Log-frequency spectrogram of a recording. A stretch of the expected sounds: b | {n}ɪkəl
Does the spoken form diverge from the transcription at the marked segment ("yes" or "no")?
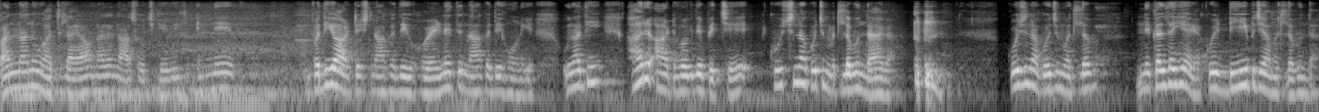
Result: no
